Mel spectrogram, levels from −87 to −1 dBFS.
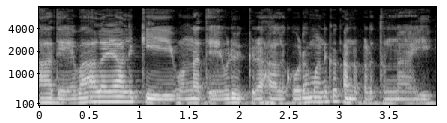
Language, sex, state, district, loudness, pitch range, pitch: Telugu, male, Andhra Pradesh, Anantapur, -18 LUFS, 115-135 Hz, 125 Hz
